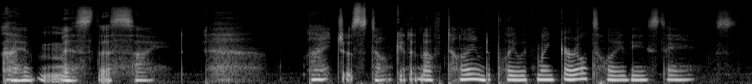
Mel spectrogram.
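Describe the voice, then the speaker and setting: A performer voicing a seductive, possessive male femboy vampire in an intimate ASMR roleplay, whispering softly and coaxing in a teasing, gently domineering way. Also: medium pitch, fairly even intonation, slow pace, no room sound. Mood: tender, teasing. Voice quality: breathy, soft whispering.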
